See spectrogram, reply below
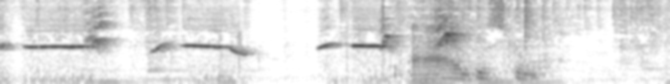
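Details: Indian ringneck parrot, said to be saying hello, gives long flat whistles that end in a slur, then a burst of warbling, speech-like sound.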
